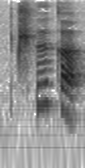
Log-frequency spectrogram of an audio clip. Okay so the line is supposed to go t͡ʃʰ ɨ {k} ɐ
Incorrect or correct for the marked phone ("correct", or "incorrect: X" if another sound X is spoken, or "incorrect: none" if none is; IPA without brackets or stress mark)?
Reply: correct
